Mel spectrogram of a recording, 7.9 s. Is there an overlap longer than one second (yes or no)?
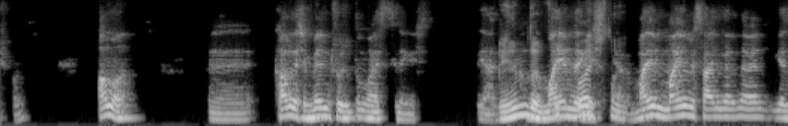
yes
